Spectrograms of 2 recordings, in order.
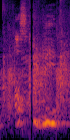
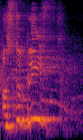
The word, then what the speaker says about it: alsjeblieft: Alsjeblieft. Alsjeblieft.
